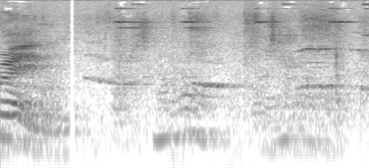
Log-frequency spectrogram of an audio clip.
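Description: Voices: one voice trails off with a falling pitch in the first half second, followed by faint, scattered high-pitched voices.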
